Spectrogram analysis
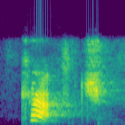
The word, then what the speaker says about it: catch: So it's got a t in it, which is silent because we don't often say that letter. So k, a, ch, catch.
